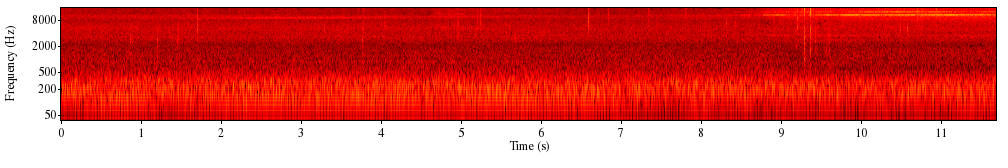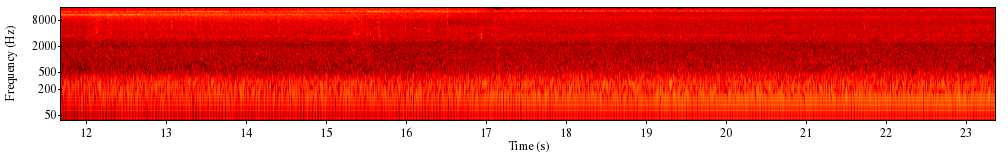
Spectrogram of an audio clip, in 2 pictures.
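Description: Cabin noise of a Beechcraft 1900D twin turboprop climbing after takeoff: a steady low propeller drone over engine rumble, heard from inside the cabin, growing slightly louder near the end.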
